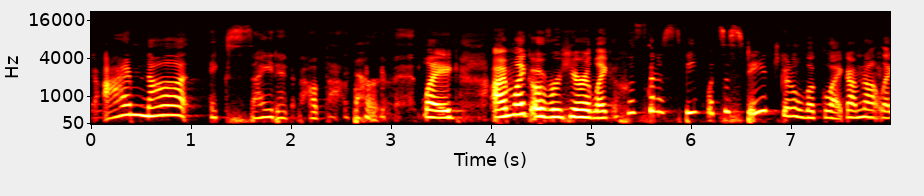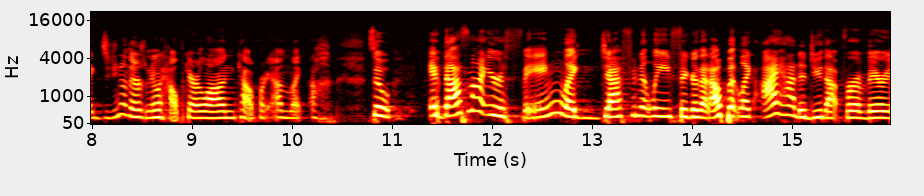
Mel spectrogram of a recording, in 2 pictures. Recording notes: Live from the The Fearless Conference. Live from the The Fearless Conference.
